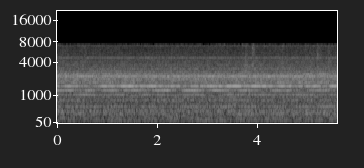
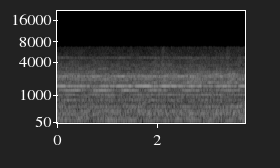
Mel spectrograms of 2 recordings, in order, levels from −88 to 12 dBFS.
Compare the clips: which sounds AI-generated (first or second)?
second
